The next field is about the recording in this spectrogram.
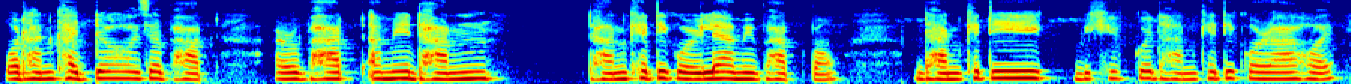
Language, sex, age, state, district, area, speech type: Assamese, female, 45-60, Assam, Dhemaji, rural, spontaneous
